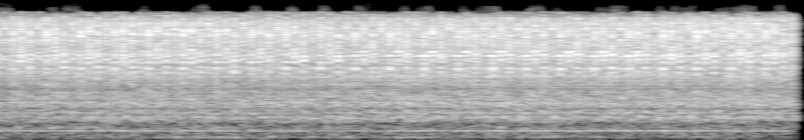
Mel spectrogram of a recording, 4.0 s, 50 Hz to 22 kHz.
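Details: Hot idling petrol engine, 58,559 km, sharp even ticking knock about three a second; lifters checked firm, cause found as cylinder 1 spark plug with loose cracked insulator leaking compression, likely overtightened, fitted about 20,000 km ago.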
